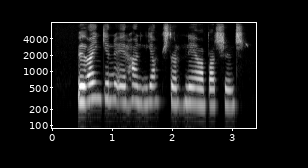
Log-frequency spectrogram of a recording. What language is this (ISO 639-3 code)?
isl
